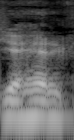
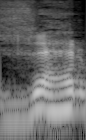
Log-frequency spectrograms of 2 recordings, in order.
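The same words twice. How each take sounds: First: The word begins with a j sound. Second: The word begins with a z sound. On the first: The speaker calls it wrong. "बजाय ज़हर के" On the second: The speaker calls it right. "तो ज़हर बोला जाए"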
